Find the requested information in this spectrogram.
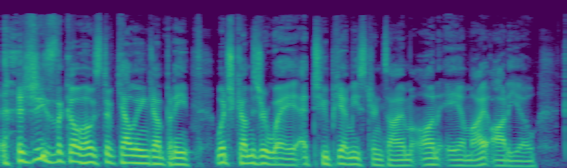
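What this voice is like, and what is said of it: Hoarse, strained voice. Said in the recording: “I am apparently losing my voice ... after I've cleared my throat”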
